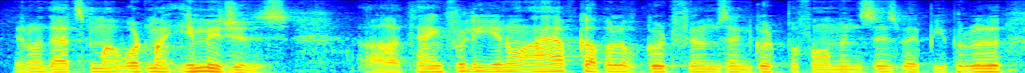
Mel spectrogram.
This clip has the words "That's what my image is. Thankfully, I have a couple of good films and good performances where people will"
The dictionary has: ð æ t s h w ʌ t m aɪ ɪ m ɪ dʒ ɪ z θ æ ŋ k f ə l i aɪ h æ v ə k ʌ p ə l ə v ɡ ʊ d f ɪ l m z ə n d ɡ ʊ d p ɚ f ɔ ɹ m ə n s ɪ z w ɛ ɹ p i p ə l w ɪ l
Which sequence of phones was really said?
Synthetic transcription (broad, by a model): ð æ t s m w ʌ t m aɪ ɪ m ɪ dʒ ɪ z t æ ŋ k f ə l i aɪ h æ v ə k ʌ p ə l ə v ɡ ʊ d f ɪ l m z ə n d ɡ ʊ d p ɚ f ɔ ɹ m ə n s ɪ z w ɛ ɹ p i p ə l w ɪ l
